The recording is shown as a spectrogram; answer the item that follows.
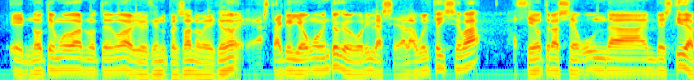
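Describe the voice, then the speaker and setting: A man's voice: mid-range voice, no room sound. A young man with an accent from Spain tells a story as a podcast guest, talking casually and colloquially, laughing often and swearing freely. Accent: Spain Spanish.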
